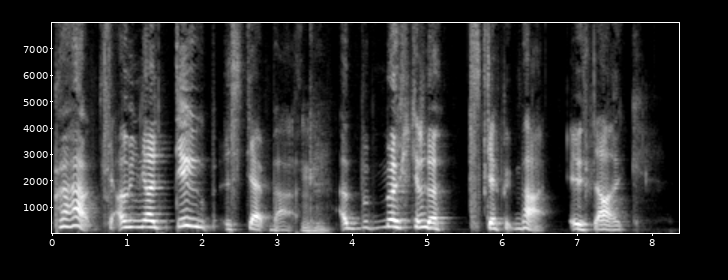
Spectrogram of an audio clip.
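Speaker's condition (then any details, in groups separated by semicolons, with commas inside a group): Cerebral palsy; frequent loss of balance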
